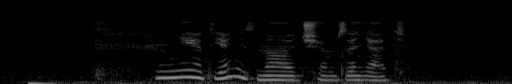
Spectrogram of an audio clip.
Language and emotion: Russian, sad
